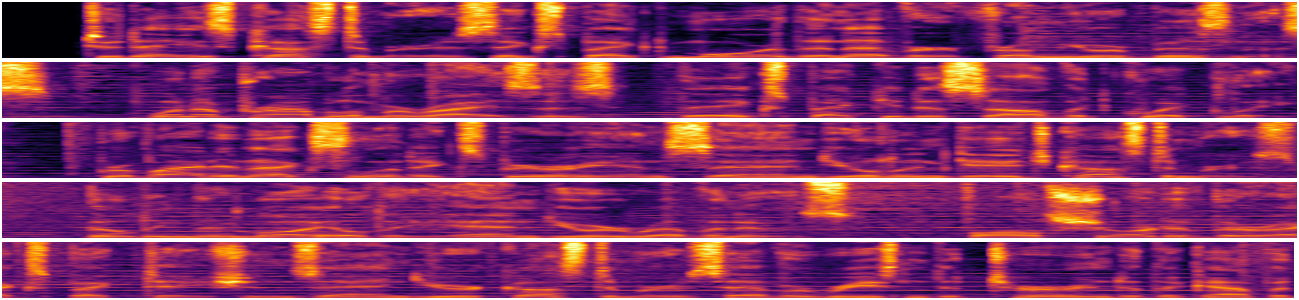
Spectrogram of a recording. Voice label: GENERIC CONVERSATIONAL WITH MUSIC

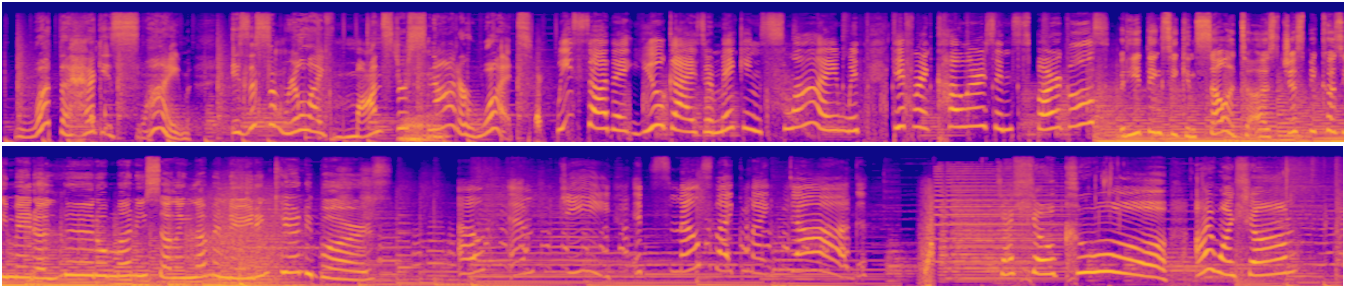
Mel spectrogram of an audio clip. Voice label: Kid Voices

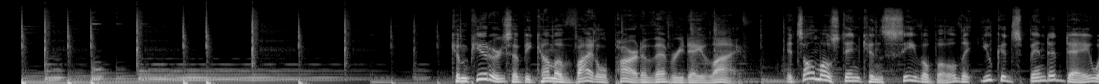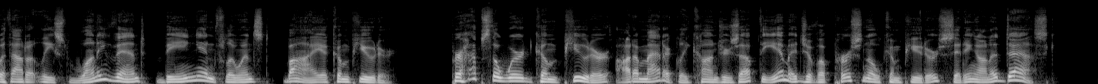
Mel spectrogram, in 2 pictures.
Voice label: E-Learning Narration

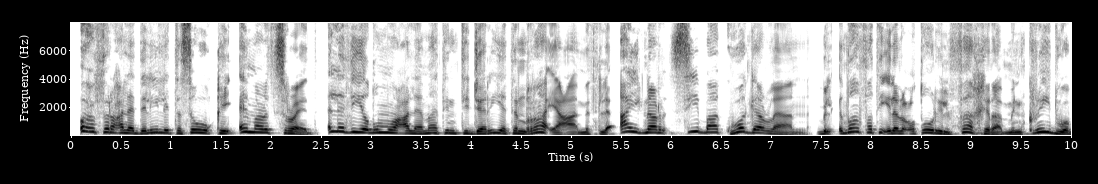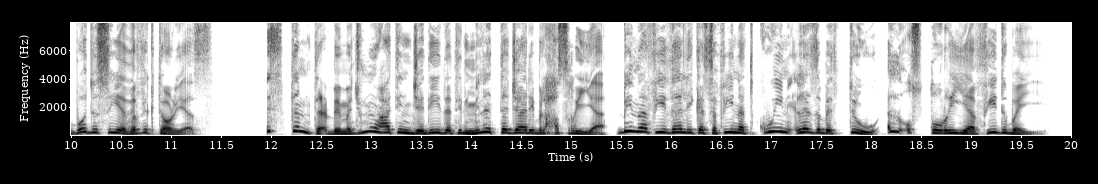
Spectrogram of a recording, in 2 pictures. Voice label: White Arabic DRY; Fly Emirates; ICE

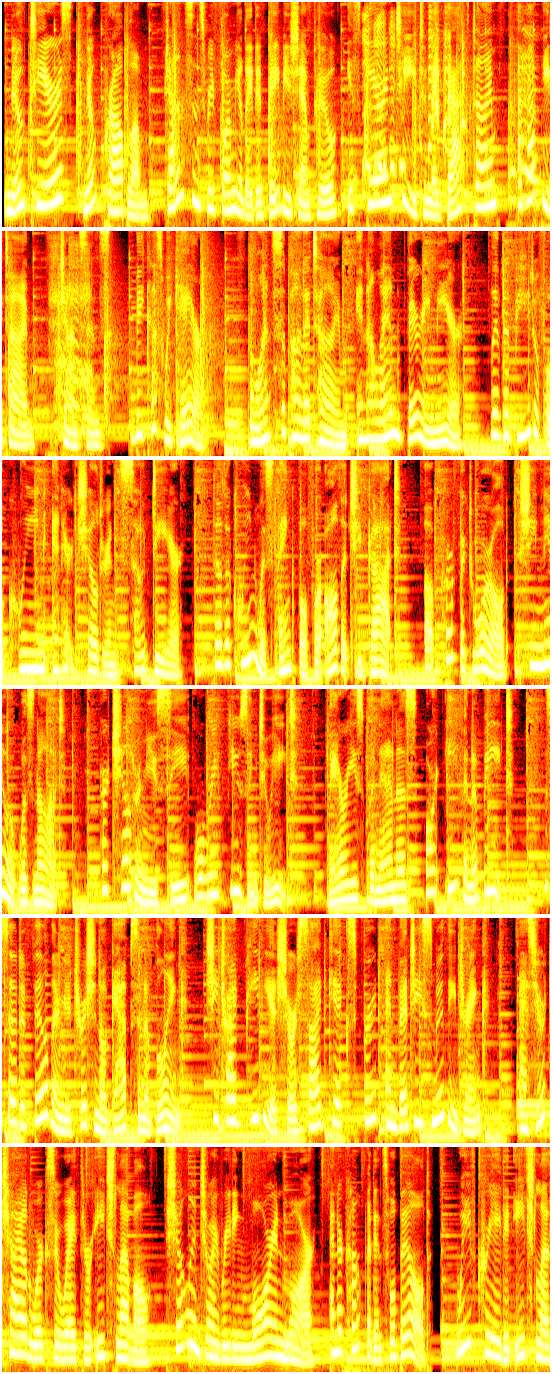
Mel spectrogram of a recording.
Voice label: MOM

